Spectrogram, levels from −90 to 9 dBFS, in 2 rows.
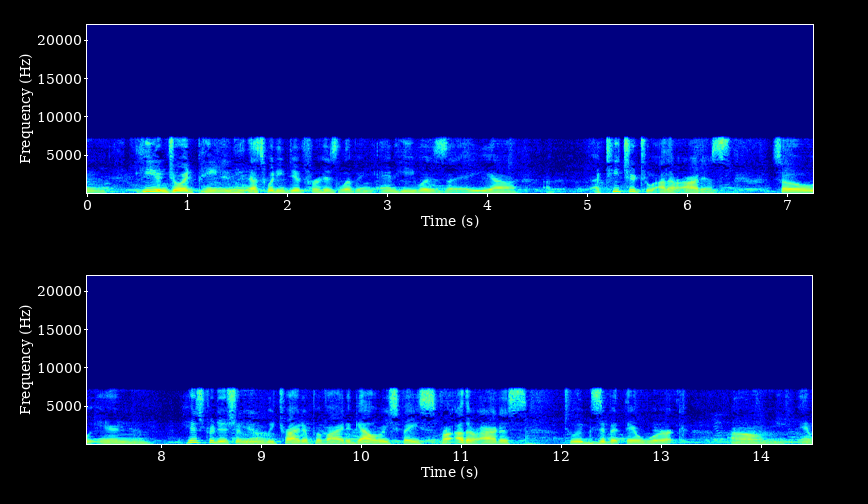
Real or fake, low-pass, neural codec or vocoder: fake; 7.2 kHz; vocoder, 44.1 kHz, 128 mel bands every 256 samples, BigVGAN v2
